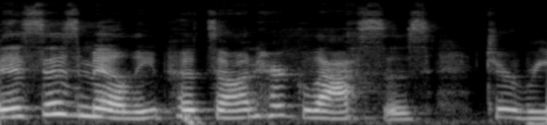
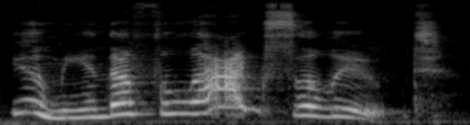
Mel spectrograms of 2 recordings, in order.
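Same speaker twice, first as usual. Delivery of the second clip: put-on kids' voice, higher and slow on the correction; amused children; 6 semitones higher, slower than usual. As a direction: tease the teacher like giggling pupils.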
